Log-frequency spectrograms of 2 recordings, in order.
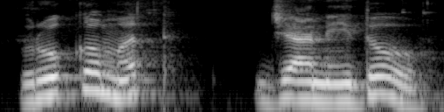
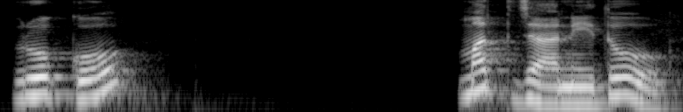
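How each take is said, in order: First: "रोको मत" as one unit, short pause, then "जाने दो"; pause after मत. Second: "रोको" rising, long pause, then slow "मत जाने दो"; pause after रोको. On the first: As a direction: keep रोको and मत together, break before जाने. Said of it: "भिन्न-भिन्न विराम चिन्ह के माध". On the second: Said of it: "दूसरा वाक्य है". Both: Shown as a demonstration.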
